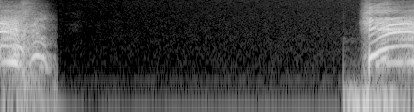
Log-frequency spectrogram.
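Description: human body sound, loud human sneeze

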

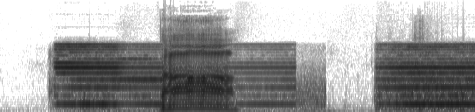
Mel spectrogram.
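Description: signal or alarm, horn blast

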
